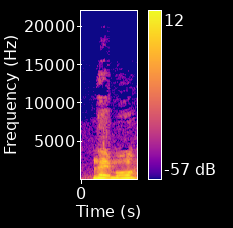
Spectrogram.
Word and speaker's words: Namor: Namor? Namor, yeah.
